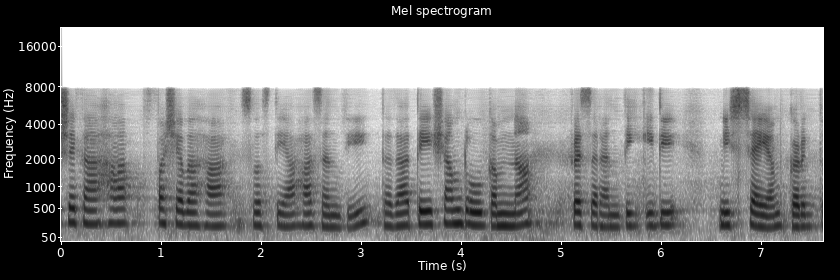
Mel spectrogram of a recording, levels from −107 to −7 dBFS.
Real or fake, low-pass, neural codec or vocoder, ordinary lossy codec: fake; none; codec, 16 kHz, about 1 kbps, DyCAST, with the encoder's durations; none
